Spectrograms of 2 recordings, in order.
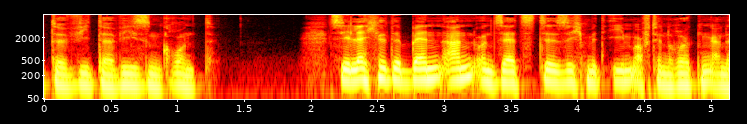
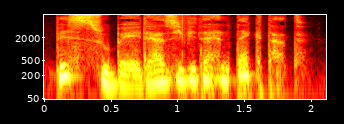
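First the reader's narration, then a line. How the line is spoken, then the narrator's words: Low murmur. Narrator (German): raunte sie dem Jungen zu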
